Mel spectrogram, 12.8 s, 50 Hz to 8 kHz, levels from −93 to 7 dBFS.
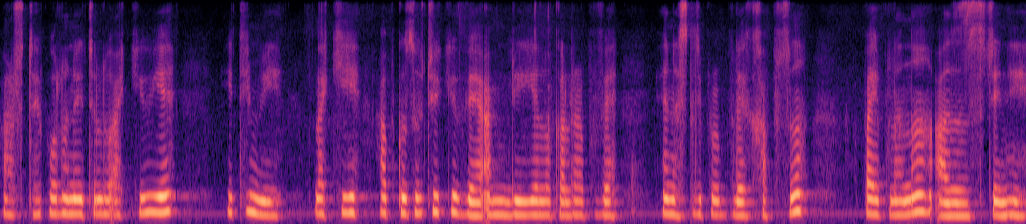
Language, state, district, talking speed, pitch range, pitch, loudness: Sumi, Nagaland, Kohima, 110 wpm, 180-205 Hz, 190 Hz, -17 LUFS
